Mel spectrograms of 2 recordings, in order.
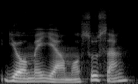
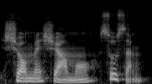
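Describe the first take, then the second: First: The double L sounds like English y. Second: The double L sounds like English sh. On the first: The speaker is from elsewhere in the Spanish-speaking world. "they pronounce it like a Y" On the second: The speaker is from Argentina or Uruguay. "if I were to say my name and I was from Argentina"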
